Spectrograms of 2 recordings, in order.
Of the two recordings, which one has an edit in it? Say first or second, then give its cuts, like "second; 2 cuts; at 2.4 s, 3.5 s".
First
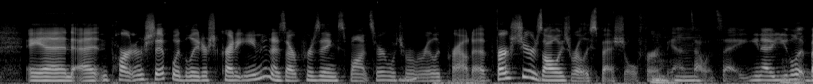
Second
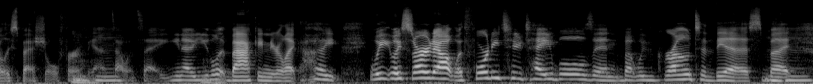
first; 1 cut; at 4.9 s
